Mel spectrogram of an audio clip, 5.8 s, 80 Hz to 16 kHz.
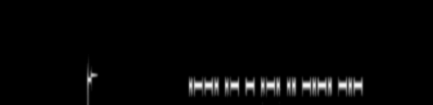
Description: Morse code, heard as a keyed tone, about 36 wpm, 700 Hz. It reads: PATRICK
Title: USA Common Names - 35wpm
